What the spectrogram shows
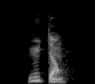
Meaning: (adjective) mutant; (verb) present participle of muter
- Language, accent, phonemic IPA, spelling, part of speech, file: French, France, /my.tɑ̃/, mutant, adjective / verb, LL-Q150 (fra)-mutant.wav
